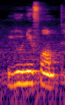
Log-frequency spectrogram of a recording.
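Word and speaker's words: uniform: लिखा तो यू जा रहा है लेकिन उच्चारण जो है वो य है, इसलिए इसके आगे ए लगता है, एन नहीं लगता इस तरह के वर्ड्स में।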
